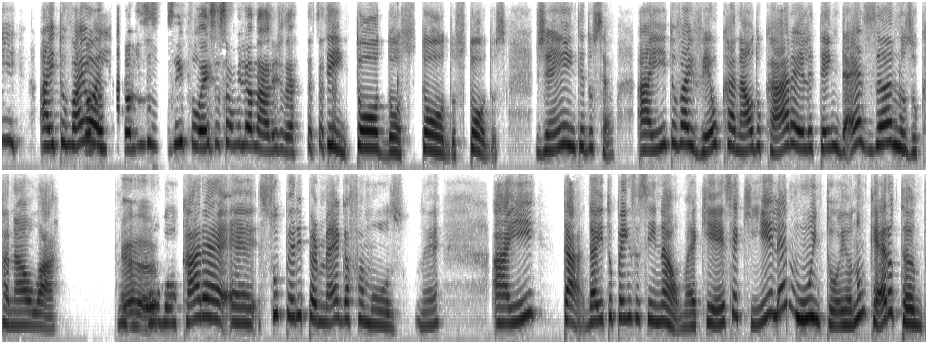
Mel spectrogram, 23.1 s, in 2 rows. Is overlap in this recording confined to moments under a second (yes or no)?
yes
